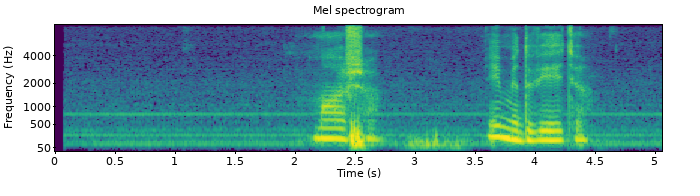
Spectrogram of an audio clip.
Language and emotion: Russian, sad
